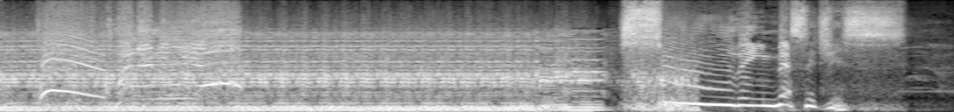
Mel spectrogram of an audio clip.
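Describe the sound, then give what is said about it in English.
An audience shouts "glory" and whoops in loud, overlapping exclamations, a dense crowd roar with rising voices, briefly dipping before another burst of yells near the end. “Is there anybody in here that knows that there is a power? Shout glory, somebody.”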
